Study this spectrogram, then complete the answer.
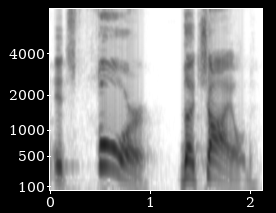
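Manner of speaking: "for" stretched long and strong; stress on FOR. Real, not acted. Preacher concluding on discipline, drawn-out stress on "for". Contrast for versus to the child.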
